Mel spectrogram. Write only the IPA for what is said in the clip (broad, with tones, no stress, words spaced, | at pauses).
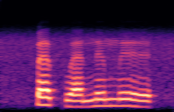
k͡pɛ˦kʷɛ˨nɪ˦ mɪ˦˨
